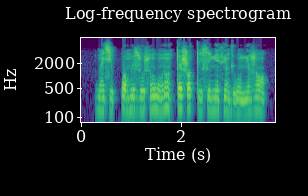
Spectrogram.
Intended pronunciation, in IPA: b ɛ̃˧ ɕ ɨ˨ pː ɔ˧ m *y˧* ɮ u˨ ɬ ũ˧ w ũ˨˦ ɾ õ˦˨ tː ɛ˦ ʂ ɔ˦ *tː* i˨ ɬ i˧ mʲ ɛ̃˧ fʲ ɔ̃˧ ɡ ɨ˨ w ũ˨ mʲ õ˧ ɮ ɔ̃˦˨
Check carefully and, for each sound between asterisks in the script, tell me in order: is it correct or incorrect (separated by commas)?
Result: incorrect, correct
